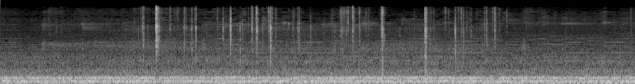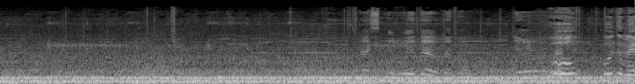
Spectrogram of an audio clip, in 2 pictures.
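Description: Steady road and engine noise of a car driving at speed, heard from inside the cabin, with a few light clicks in the first few seconds.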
